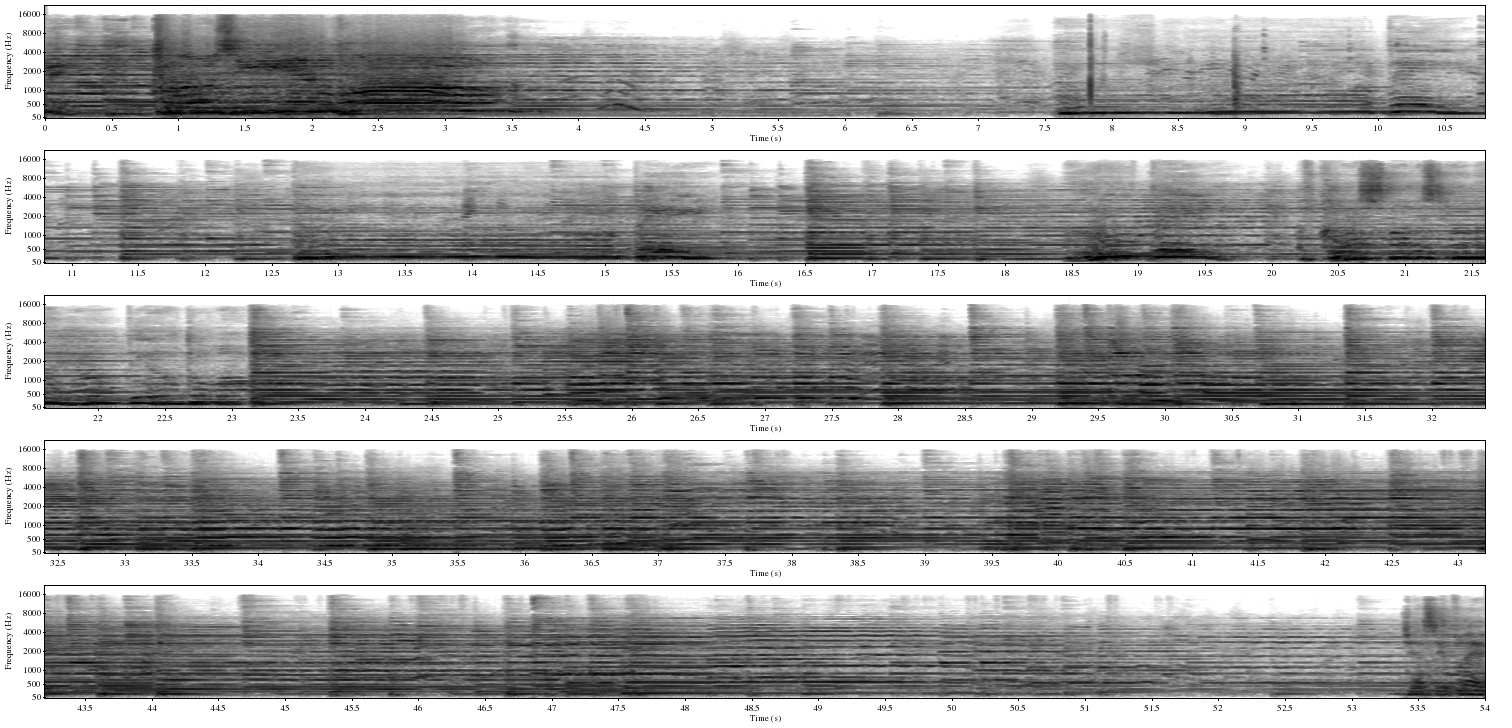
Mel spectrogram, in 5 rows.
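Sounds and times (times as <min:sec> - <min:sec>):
acoustic guitars playing: 0:00.0 - 0:54.0.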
